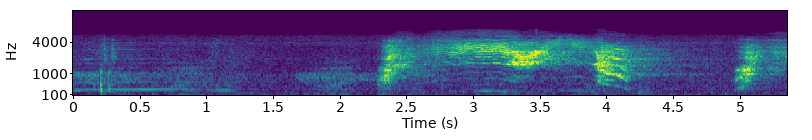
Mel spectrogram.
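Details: Hungry baby monkey named Leo pleading with its mother for milk. A brief thin whine is followed by a long, rasping, high scream and two shorter shrieks that rise and break off sharply.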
